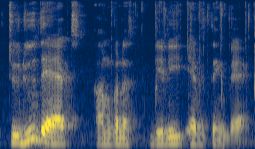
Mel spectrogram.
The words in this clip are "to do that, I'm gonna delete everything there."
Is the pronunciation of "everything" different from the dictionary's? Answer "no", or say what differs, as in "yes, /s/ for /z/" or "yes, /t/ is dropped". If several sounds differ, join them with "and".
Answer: yes, /t/ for /θ/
